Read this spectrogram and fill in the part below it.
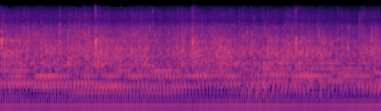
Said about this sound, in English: Oh, hallelujah. Praise God. Can you clap those hands for the Lord Jesus?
